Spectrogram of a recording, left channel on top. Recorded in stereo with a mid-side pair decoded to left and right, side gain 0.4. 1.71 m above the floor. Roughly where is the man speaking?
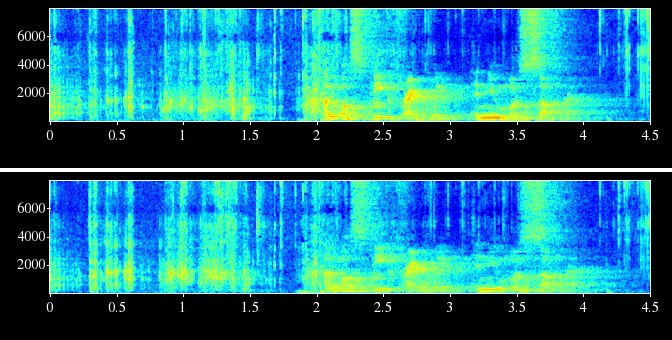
Ahead left.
